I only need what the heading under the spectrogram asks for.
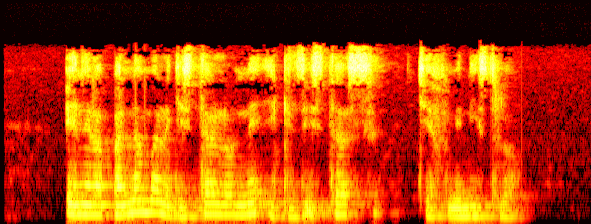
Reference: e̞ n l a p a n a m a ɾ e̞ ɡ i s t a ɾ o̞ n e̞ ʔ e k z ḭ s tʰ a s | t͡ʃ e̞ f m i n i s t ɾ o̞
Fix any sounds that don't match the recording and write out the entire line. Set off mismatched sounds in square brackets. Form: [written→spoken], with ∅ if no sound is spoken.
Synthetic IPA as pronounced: e̞ n l a p a n a m a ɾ e̞ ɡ i s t a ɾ o̞ n e̞ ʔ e k z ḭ s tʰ a s | t͡ʃ e̞ f m i n i s t ɾ o̞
